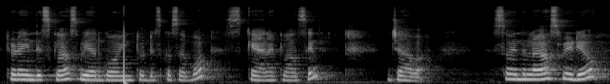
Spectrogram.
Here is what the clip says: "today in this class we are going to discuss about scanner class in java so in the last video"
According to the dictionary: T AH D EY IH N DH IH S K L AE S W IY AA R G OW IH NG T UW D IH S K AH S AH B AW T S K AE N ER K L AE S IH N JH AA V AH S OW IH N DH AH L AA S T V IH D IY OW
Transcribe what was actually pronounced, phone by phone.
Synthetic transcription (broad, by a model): T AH D EY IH N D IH S K L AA S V IY AA R G OW IH NG T UW D IH S K AH S AH B AW T S K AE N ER K L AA S IH N JH AA V AH S OW IH N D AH L AA S T V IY D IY OW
